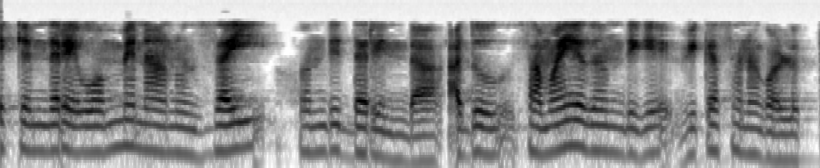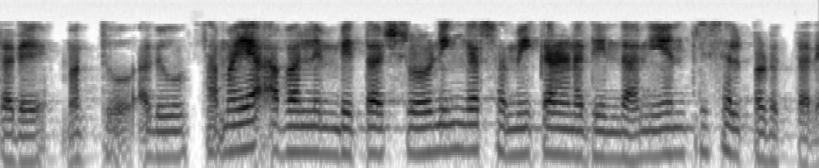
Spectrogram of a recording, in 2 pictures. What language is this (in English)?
Kannada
